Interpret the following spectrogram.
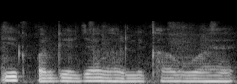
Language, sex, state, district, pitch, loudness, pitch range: Hindi, female, Jharkhand, Ranchi, 145 Hz, -16 LUFS, 140-155 Hz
